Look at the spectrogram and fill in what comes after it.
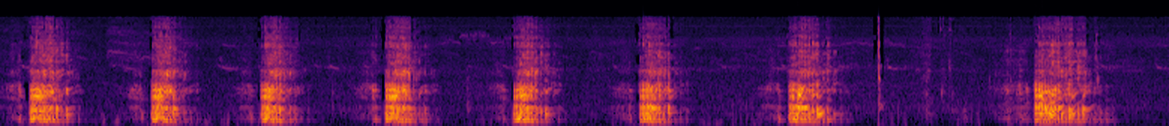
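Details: A lion gives a series of deep, throaty grunting roars, each burst coming just under a second apart.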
